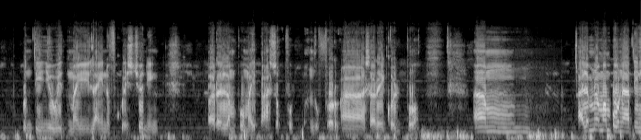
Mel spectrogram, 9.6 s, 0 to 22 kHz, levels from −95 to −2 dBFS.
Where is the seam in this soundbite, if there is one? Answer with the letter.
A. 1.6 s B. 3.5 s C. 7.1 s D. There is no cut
D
